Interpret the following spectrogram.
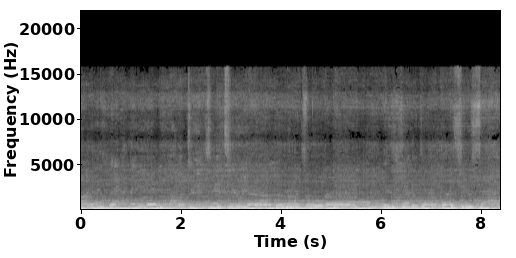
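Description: Live pop-punk band playing with drums, electric guitars and bass under a sung vocal melody, recorded from the audience with a heavy, booming low end.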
